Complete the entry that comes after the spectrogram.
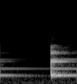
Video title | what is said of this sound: A tour through my vase collection w top tips for why & how to use them in event & wedding floristry | if you knock on them, they ring true. That's not cracked. If it were cracked, it wouldn't make that nice bell sound.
